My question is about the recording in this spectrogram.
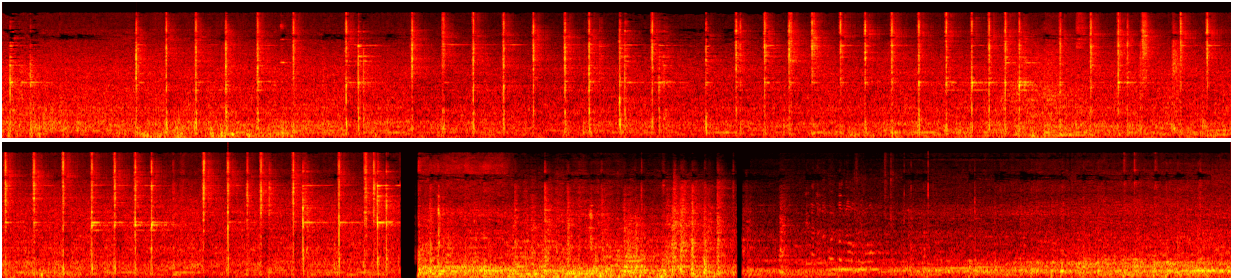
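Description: A hand hammer striking a red-hot steel bar on an anvil, in a steady rhythm of about three blows a second, each blow ringing sharply. About twenty seconds in it cuts off, and a steady mechanical running noise follows.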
